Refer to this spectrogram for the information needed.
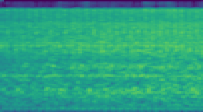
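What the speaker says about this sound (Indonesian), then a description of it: "kipas radiator sini ikut hidup" Toyota car engine idling steadily with the radiator cooling fan running, a close, even hum and whir with no speech.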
